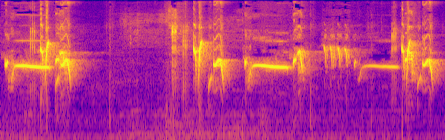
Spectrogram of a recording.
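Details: Wild ashy tailorbird giving its noisy 'tenes ribut' call: bright, high chattering bursts, each ending in a short steady whistled note, about five phrases in quick succession with a brief pause midway.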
